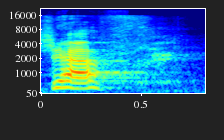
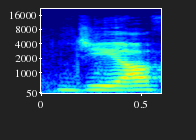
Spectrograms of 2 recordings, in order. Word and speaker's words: GIF: yeah so how expensive you forgot the G is pronounced Jeff you're right oh my gosh you're right g off is not g off it's Jeff and my mind cannot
